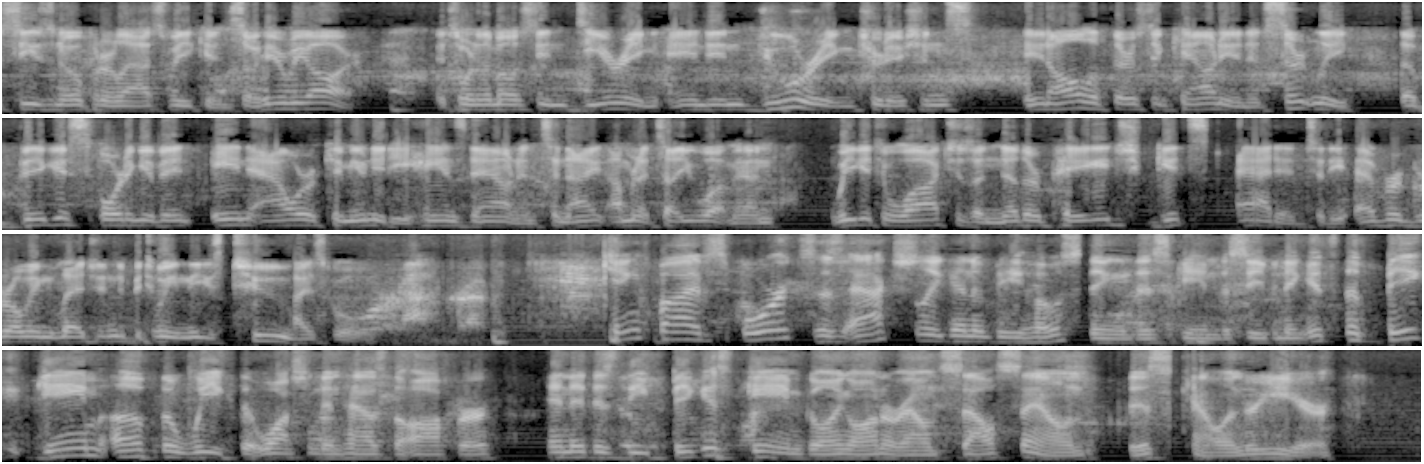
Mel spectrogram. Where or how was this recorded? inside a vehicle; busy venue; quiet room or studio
busy venue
